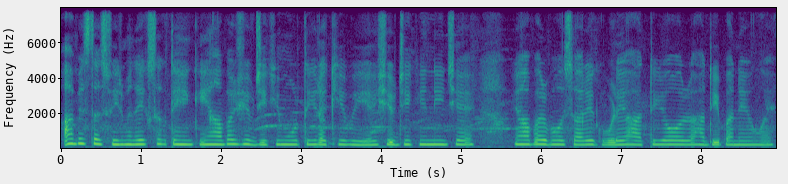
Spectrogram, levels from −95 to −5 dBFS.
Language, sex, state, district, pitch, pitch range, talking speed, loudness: Hindi, female, Chhattisgarh, Korba, 230 Hz, 220-235 Hz, 255 wpm, -32 LUFS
